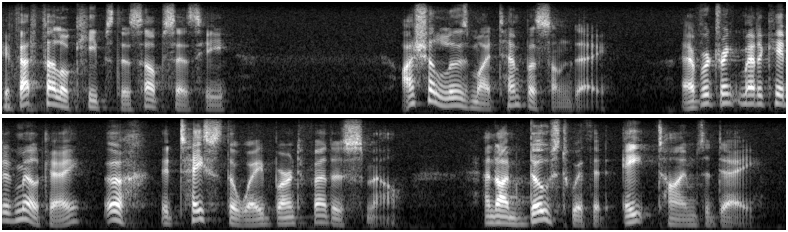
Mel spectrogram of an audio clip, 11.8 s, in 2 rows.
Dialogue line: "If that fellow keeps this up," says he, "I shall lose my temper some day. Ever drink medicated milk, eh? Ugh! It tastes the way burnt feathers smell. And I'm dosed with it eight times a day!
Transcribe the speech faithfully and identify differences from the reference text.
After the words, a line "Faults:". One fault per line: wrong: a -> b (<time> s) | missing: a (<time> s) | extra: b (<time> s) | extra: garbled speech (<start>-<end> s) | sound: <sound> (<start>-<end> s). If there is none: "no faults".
"If that fellow keeps this up," says he, "I shall lose my temper some day. Ever drink medicated milk, eh? Ugh! It tastes the way burnt feathers smell. And I'm dosed with it eight times a day!
Faults:
no faults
